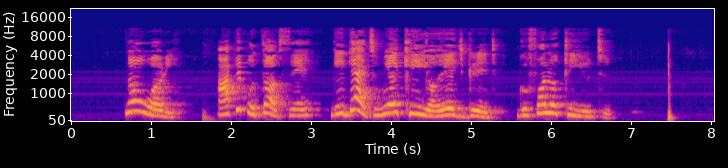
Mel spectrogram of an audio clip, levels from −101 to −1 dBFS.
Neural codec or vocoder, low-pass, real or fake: none; 10.8 kHz; real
